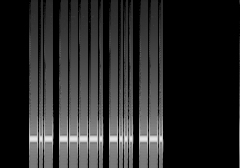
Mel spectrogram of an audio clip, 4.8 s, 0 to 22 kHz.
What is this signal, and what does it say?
Morse code, heard as a keyed tone, about 24 wpm, 700 Hz. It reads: K9BG
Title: Speed Racing - USA Call Signs 20wpm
